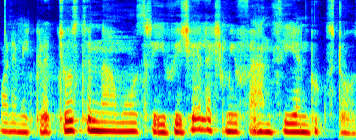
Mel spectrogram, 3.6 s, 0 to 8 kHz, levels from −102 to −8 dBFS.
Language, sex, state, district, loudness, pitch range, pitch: Telugu, female, Andhra Pradesh, Guntur, -16 LUFS, 170-200 Hz, 185 Hz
